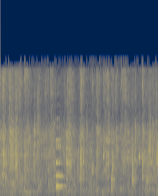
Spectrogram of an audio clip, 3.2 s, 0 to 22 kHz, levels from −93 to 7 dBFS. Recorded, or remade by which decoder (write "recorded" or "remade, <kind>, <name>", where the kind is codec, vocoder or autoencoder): remade, vocoder, BigVGAN v2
